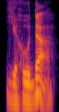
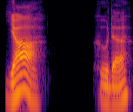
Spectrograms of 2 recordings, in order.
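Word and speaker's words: יהודה: So in Hebrew Judah is spelled Yudhe Vallet hey which in Hebrew which is actually pronounced as oh yehuda.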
